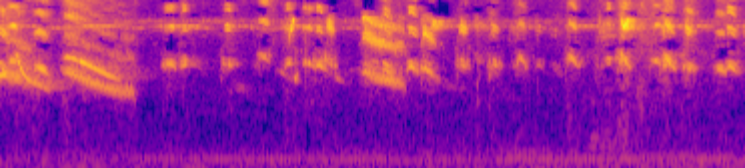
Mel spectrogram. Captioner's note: trinca ferro cantando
